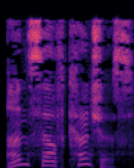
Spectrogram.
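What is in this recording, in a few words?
"unselfconscious", British English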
